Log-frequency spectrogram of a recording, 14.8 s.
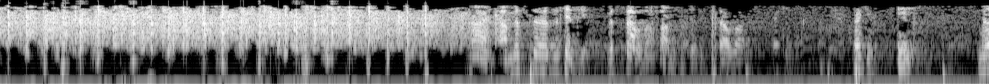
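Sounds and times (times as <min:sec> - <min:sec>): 
audience applause: 0:00.0 - 0:07.9
speech: 0:07.7 - 0:12.0, 0:12.8 - 0:14.0, 0:14.6 - 0:14.8.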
